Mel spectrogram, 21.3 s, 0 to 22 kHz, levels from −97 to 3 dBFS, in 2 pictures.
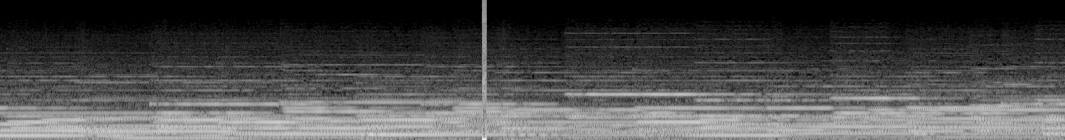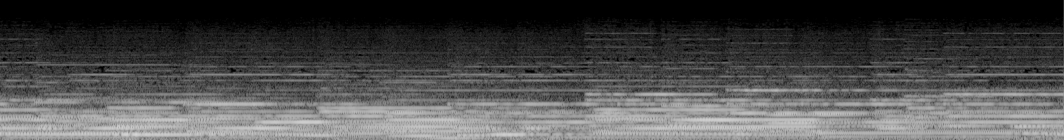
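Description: File tags played as audio at 4.83 to 4.87 s: a text tag block is read as samples, giving a brief, loud, hard-edged rasp offset to one side.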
